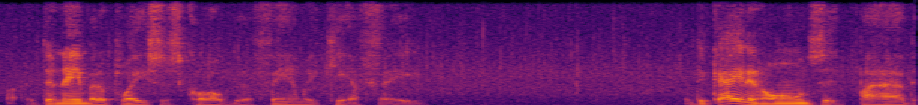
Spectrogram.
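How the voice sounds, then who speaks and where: A man reading a folksy first-person story in a halting, conversational way. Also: deep voice, vocal fry, warm tone, a little hiss or hum.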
